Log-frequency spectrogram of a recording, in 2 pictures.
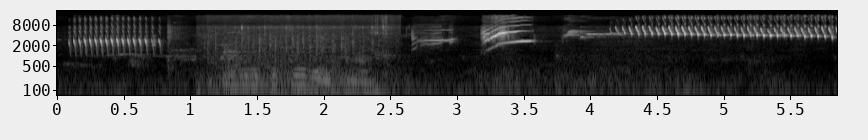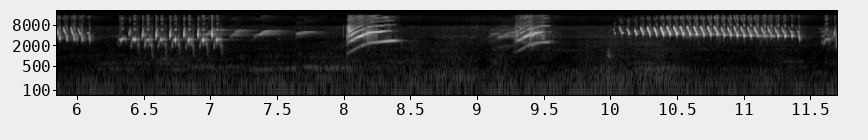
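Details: Canary male in full song to prompt a female toward mating and nest building: sweeping upward whistles, long dense high trills and stuttering rattles in varied phrases separated by brief gaps.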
